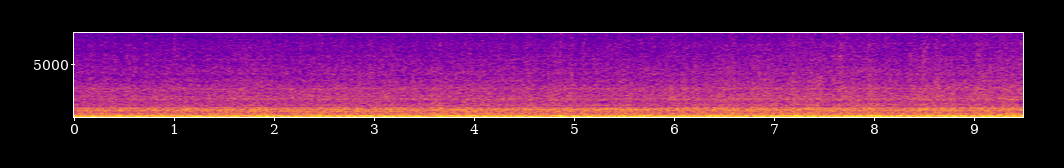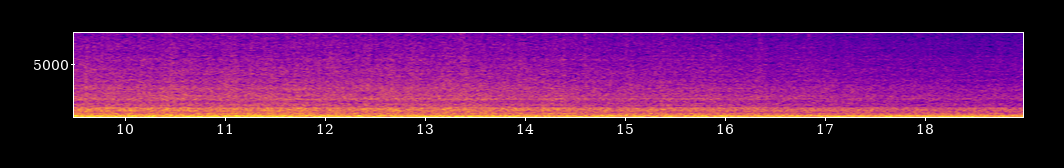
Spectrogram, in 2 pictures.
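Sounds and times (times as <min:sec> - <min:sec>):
car engine pulling hard: 0:00.0 - 0:18.9
wind and road noise: 0:00.0 - 0:18.9.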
